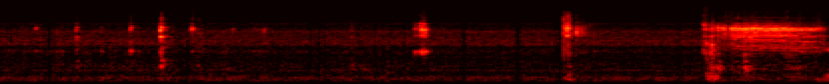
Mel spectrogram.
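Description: A few scattered light metallic clicks, then a short scratching rasp near the end, as a door lock is worked at by hand.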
